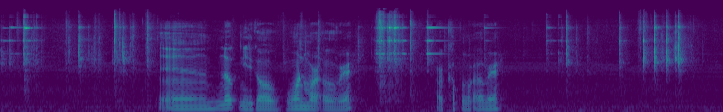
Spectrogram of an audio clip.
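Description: A ratchet wrench clicks in short bursts.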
